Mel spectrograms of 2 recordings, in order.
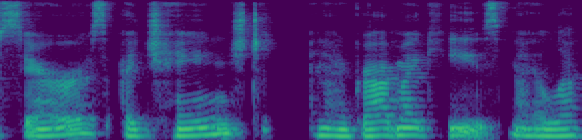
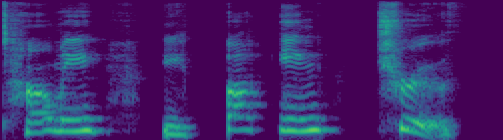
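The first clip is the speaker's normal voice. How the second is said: acted-out, high-pitched screaming; 9 semitones higher than usual. Retelling confronting a man about his gambling, re-enacting a scream. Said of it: "I scream in his face".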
